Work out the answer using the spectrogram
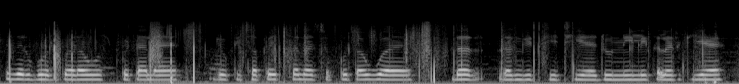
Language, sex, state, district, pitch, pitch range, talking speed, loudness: Hindi, female, Bihar, Gaya, 220 Hz, 215-225 Hz, 155 wpm, -23 LUFS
